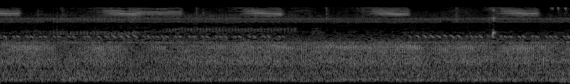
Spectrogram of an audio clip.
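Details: Singing insects outdoors, high buzzy phrases repeating roughly every second and a half above a quick metallic trill, all within an unbroken, gently swelling background chorus.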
